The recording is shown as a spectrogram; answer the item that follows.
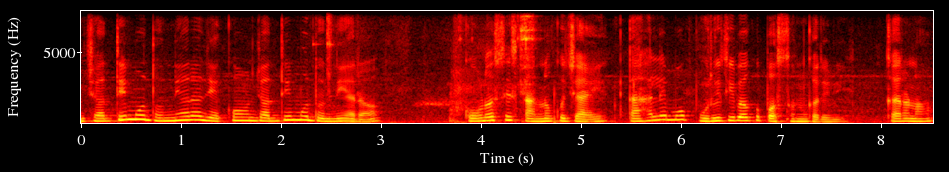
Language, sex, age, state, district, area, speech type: Odia, female, 45-60, Odisha, Cuttack, urban, spontaneous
